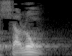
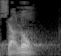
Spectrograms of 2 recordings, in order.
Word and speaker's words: shalom: 这个词希伯来文叫做 shalom，希伯来文读成 shalom。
